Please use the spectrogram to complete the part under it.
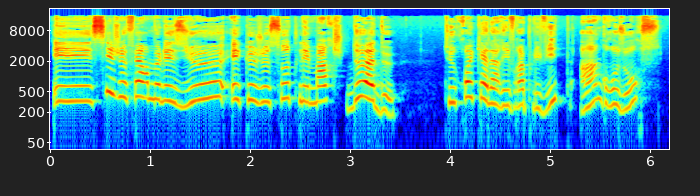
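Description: A woman voicing a small, eager, impatient male rabbit who whines and exclaims in a high voice for a children's story. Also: moderate pace, a little mellow. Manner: pleading, exclaiming, high squeaky.

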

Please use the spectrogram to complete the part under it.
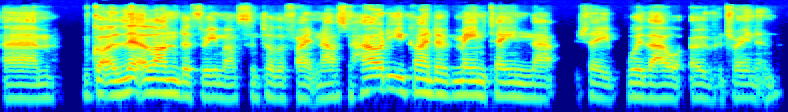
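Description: A man hosting a podcast, asking a fighter interview questions in a calm, measured way. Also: on the low side.

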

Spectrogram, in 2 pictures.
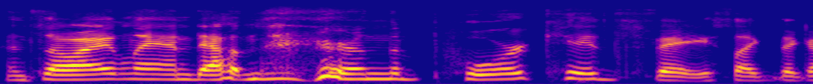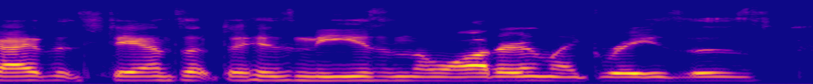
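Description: A woman's voice: on the low side, fairly even intonation, a little fast, clear, resonant tone, dry recording. A woman in her thirties co-hosting a casual chat podcast, telling stories and laughing at herself often. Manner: laughs often, self-mocking storyteller. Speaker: podcast co-host.

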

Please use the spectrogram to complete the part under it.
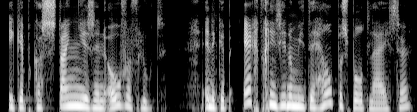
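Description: A woman voicing a blind, sharp-tongued old female fox who scolds impatiently. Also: medium pitch, a little fast, dry recording, clean studio sound, lightly acted. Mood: stern.

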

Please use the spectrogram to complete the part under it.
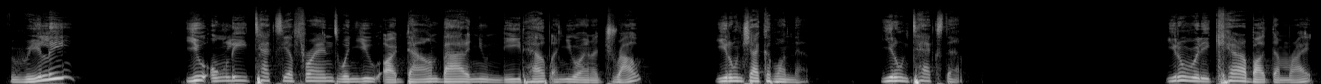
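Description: A teenage boy of seventeen speaks alone on his podcast, his voice a little high and dark, captured in clean studio sound without any room echo. Earnest and a bit preachy, he fires rhetorical questions at his audience, frequently starting over and repeating himself.

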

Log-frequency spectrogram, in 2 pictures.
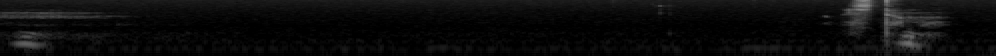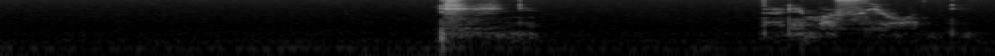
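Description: A man with a Kansai accent playing a teasing, affectionate boyfriend at bedtime, in intimate whispered role-play pillow talk with a soft, breathy voice. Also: unhurried, close to an everyday voice. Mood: sleepy, affectionate. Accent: Kansai Japanese. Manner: playful, coaxing, mock-hurt.

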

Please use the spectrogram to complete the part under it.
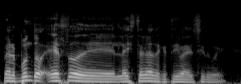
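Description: Man, Mexican accent, casual chat, rapid storytelling, acts out quotes. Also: mid-range voice, mellow, clear, resonant tone. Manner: fast slangy storytelling, acts out quoted lines.

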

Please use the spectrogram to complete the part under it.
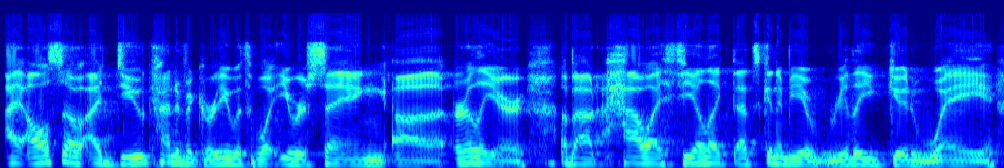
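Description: A man's voice: medium pitch, normal speed, hardly any pauses. A man co-hosting a casual gaming podcast, often restarting sentences and agreeing emphatically.

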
